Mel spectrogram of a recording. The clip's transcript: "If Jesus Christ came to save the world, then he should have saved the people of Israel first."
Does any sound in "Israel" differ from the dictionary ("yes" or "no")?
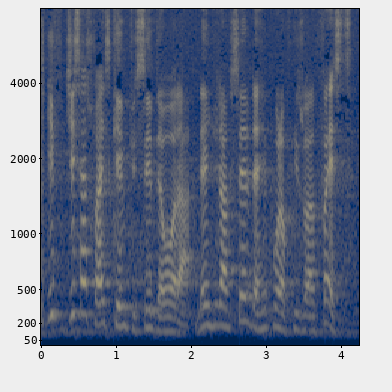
yes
